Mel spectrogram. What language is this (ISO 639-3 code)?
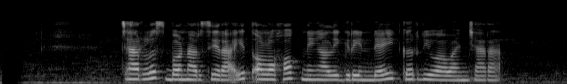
sun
